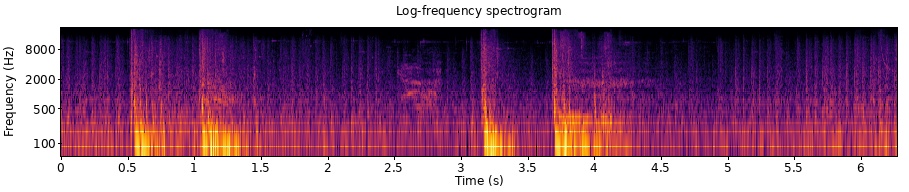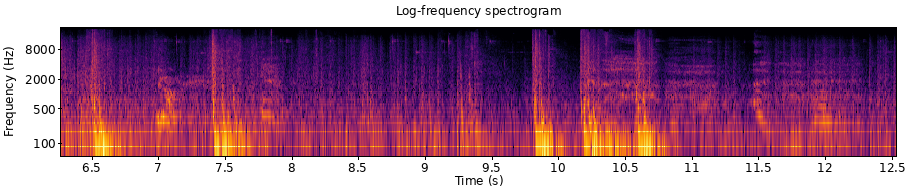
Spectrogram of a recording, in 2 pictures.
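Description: Sniper gunfire in The Expanse: Osiris Reborn, with sharp loud shots cracking at irregular intervals over a continuous clatter of battle noise, with voices mixed in.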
